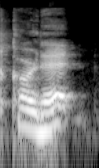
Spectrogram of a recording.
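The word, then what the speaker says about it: Xcaret: right and we went to this place called ishqadet yeah which it it's pronounced it's cardet but it's really weird how it's spelled it's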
